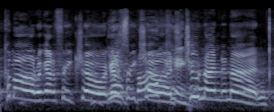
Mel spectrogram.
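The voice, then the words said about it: Carnival barker calling to crowd. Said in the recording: “I like that impression.”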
